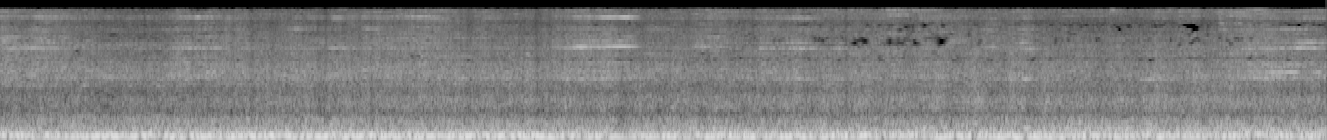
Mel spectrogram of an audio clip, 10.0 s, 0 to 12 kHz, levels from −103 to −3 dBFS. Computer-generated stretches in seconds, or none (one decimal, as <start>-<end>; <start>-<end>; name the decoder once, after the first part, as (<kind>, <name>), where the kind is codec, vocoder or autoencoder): 0.8-1.7 (vocoder, Vocos); 5.2-7.8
